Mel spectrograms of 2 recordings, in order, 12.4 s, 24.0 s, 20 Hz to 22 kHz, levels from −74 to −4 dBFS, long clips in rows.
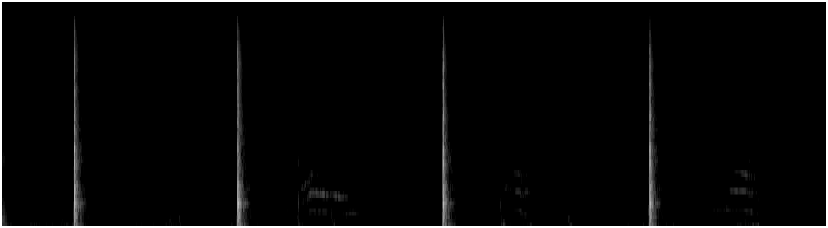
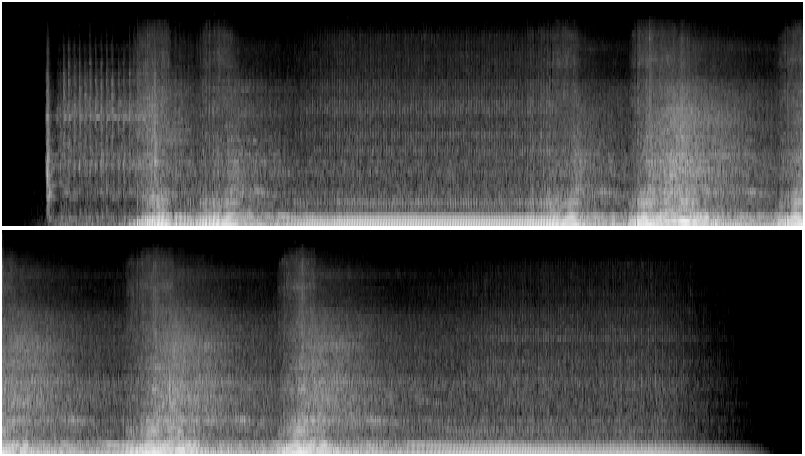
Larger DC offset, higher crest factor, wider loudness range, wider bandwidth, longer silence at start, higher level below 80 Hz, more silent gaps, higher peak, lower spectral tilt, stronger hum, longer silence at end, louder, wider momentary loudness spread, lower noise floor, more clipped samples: neither; first, 36 dB vs 18 dB; second, 2 LU vs 7 LU; second, 13.5 kHz vs 15 kHz; first, 1.1 s vs 0.65 s; second, -68 dBFS vs -24 dBFS; neither; about the same, -4 dBFS vs -2 dBFS; second, -2.5 dB/octave vs -6.5 dB/octave; neither; first, 2.6 s vs 0.95 s; second, -32 LUFS vs -21 LUFS; second, 1 LU vs 13 LU; first, -83 dBFS vs -72 dBFS; neither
